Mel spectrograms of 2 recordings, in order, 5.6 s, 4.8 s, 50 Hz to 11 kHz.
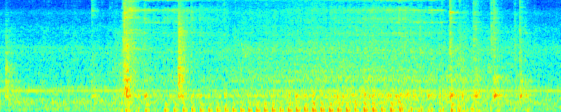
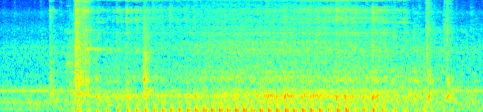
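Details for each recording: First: Baja Warrior 200cc single-cylinder after loosening the chain, choked, throttle cable not yet right: even, fairly quick thumping with a few rattles; runs a lot better than before, normal running. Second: Baja Warrior 200cc single-cylinder, choke off after brief warm-up, throttle run by hand: uneven sputtering, firing picks up then fades and stumbles; owner suspects fuel level just below the tank pickup tube, fuel starvation.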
